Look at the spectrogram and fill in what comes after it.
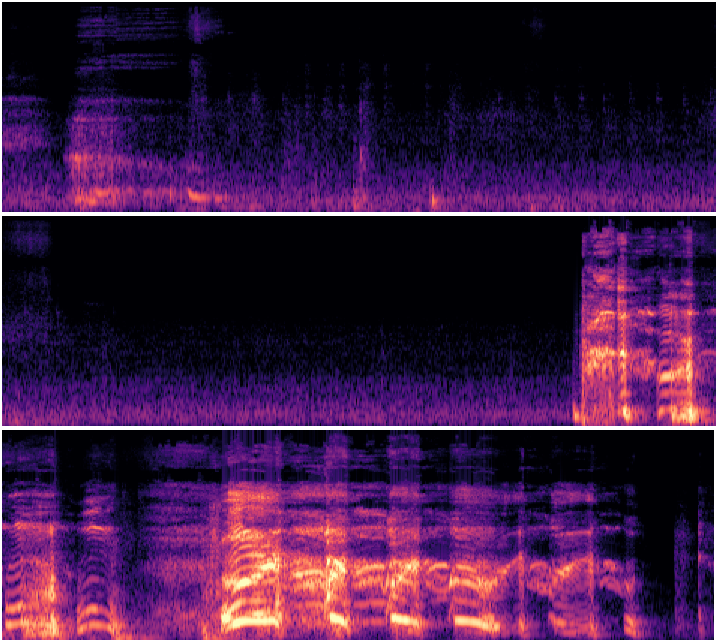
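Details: Adult attempting a no-cough challenge in a garden: after a quiet stretch, a run of short, voiced coughs mixed with throat clearing.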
